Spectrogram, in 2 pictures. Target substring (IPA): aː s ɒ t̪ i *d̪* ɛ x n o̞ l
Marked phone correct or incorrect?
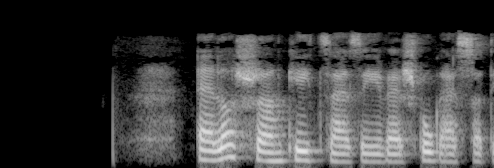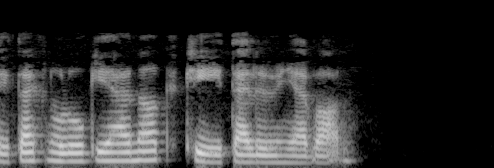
incorrect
